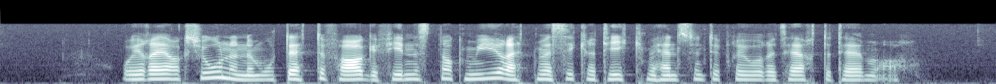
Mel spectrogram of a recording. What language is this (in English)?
Norwegian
